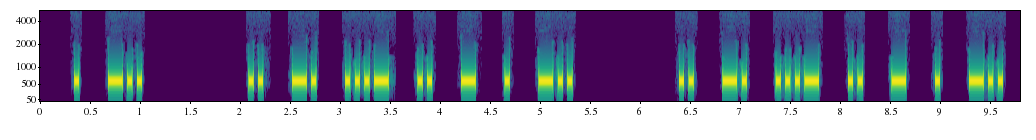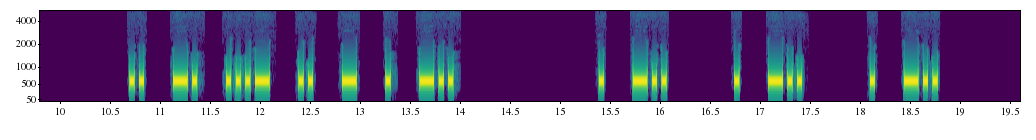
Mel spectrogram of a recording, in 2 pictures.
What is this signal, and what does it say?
Morse code, heard as a keyed tone, about 25 wpm, spaced as for 18 wpm, 600 Hz. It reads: ED INVITED INVITED INVITED ED ED ED
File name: ED7 18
